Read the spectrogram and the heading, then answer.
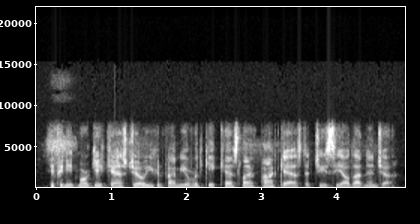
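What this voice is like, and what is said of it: Smooth NPR-style radio announcer voice. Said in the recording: “Brought my NPR voice for that one... It was like AM radio quality.”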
